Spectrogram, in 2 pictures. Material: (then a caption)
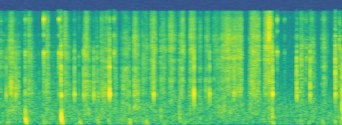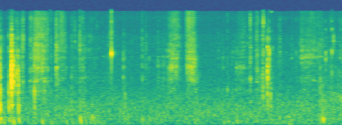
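Wood. A long, flat, solid wooden ruler partly wrapped in blue painter's tape is held in both hands while fingertips and nails scratch and rub along its face and edge. The result is quiet, bright, dry scratching and rubbing strokes with almost no low end, dense and rapid in the first half and sparser toward the end.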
